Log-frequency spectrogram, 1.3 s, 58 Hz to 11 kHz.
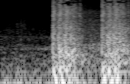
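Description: Gunshots in the Halo 2 Anniversary video game during a Team Swat match: two loud, close bursts of gunfire about half a second apart, each a dense, sharp blast with a ringing tail.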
